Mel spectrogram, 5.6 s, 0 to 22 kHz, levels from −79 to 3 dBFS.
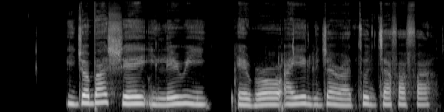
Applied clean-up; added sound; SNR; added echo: neural mask model Resemble Enhance denoiser.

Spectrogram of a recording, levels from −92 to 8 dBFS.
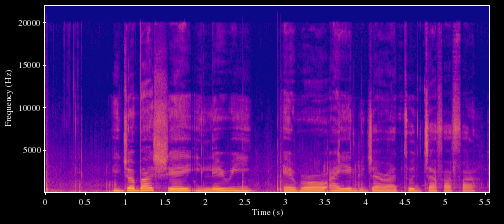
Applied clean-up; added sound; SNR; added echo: none; Fireworks; 19 dB; none.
